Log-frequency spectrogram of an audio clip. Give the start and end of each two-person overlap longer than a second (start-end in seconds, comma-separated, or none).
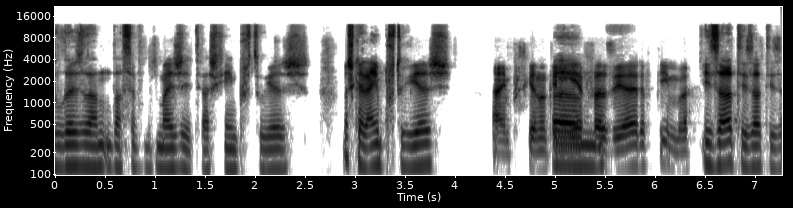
none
